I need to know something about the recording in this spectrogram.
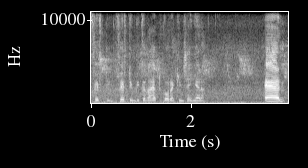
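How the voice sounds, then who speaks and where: An older woman telling personal stories in a casual, animated way, acting out remembered conversations. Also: fairly low pitch, brisk. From Texas, United States. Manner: animated, acts out remembered dialogue, chuckles at her own stories. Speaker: storyteller. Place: outdoors. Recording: distant mic, clearly noisy outdoor ambience.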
